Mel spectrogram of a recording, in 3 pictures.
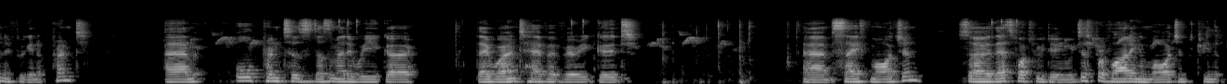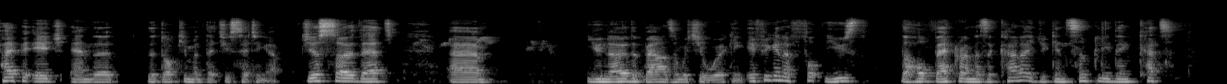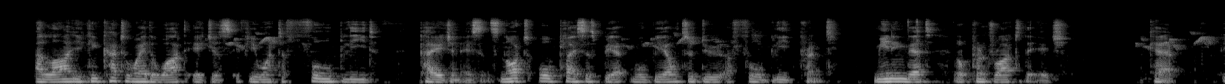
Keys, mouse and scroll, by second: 3.3 click, 7.0 KP_1, 7.2 KP_0, 10.1-11.1 drag.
